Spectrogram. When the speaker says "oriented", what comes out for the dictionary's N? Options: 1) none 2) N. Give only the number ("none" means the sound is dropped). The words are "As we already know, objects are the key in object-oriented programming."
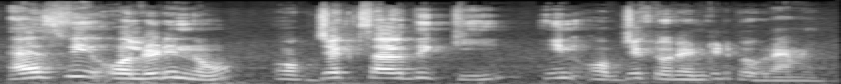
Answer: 2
